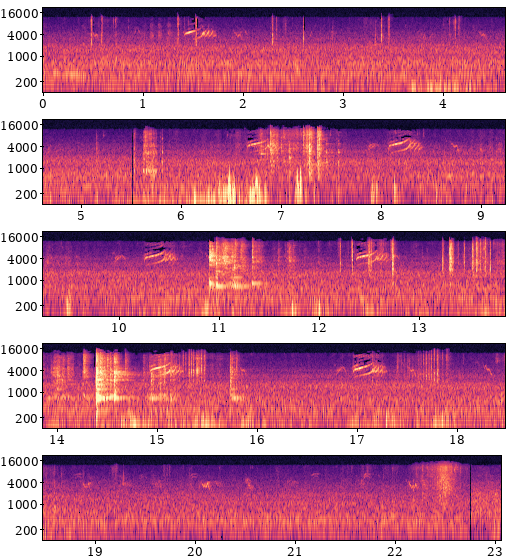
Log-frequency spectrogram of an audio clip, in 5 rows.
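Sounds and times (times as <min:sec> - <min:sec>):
small birds chirping: 0:00.0 - 0:02.4, 0:07.8 - 0:10.7, 0:12.2 - 0:12.9, 0:16.8 - 0:22.6
scattered clicks: 0:00.4 - 0:04.3, 0:12.2 - 0:13.9.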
